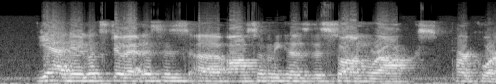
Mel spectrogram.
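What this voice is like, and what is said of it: Usual voice. Nothing is said of it.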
